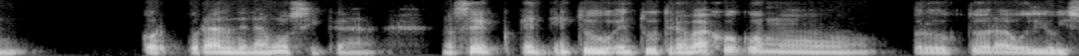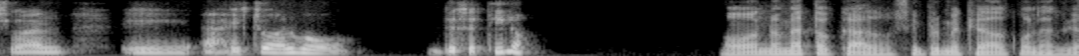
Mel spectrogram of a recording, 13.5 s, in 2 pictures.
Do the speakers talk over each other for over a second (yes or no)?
no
